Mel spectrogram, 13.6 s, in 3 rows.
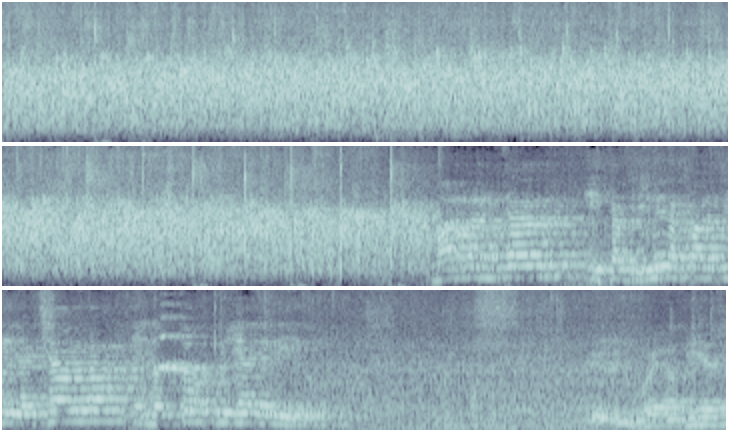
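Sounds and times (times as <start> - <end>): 
audience applause: 0.0 - 7.3
speech: 8.0 - 11.2, 13.1 - 13.5.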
